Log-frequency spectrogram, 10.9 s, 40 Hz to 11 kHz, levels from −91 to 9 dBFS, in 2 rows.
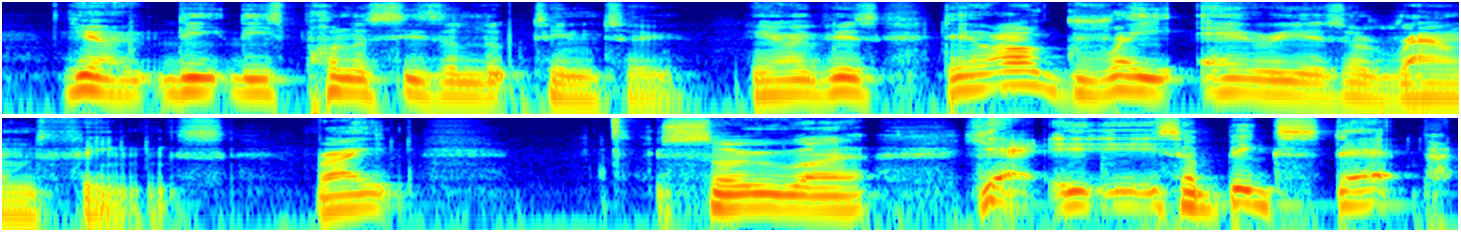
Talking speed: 145 wpm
